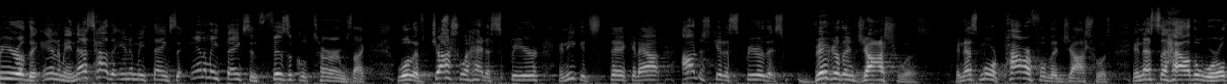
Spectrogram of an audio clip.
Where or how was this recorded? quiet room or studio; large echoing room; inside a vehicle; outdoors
large echoing room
